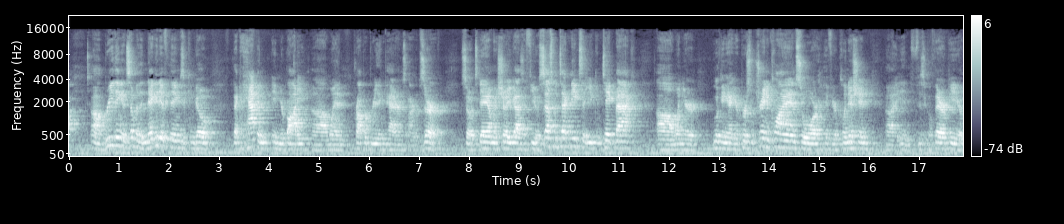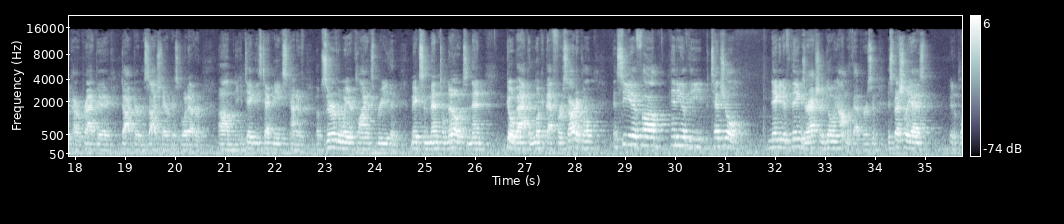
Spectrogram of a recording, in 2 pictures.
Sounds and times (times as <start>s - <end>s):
Speech: 0.0s - 35.7s.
